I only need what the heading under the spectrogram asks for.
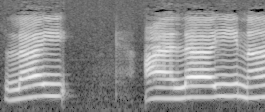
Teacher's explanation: ada harf lin karena ada ya sukun didahului oleh huruf berbaris fathah di lam. Cara bacanya lembut atau lunak.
